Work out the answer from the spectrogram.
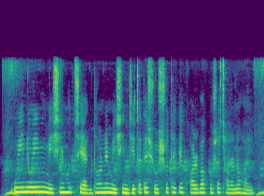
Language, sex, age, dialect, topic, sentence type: Bengali, female, 18-24, Northern/Varendri, agriculture, statement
